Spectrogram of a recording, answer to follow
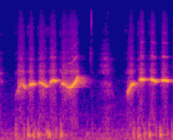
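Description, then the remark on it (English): A person whistles to call a bird with a damaged wing that they feed bread every day: two sustained, slightly rising notes separated by a brief pause, the tone clear and fairly loud, with a faint low fluttering murmur underneath. “I feed him bread every day. And I do this little whistle.”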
